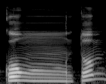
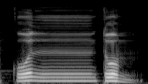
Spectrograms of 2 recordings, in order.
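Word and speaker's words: كنتم: Maka di sini bukan kuntum, tapi dia kuntum. Ya, suara nunnya disamarkan kepada huruf ta.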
